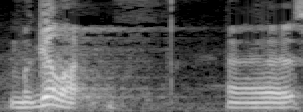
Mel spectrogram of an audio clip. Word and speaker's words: Megillah: We would pronounce it Megaloth, M-E-G-I-L-L-O-T-H. My English pronunciation wants to call it that, but every source that I've looked at that gives a Hebrew pronunciation puts the emphasis on the second syllable. Megillah.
